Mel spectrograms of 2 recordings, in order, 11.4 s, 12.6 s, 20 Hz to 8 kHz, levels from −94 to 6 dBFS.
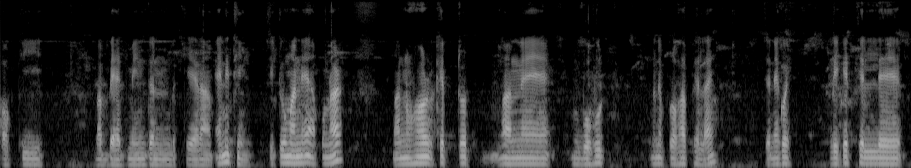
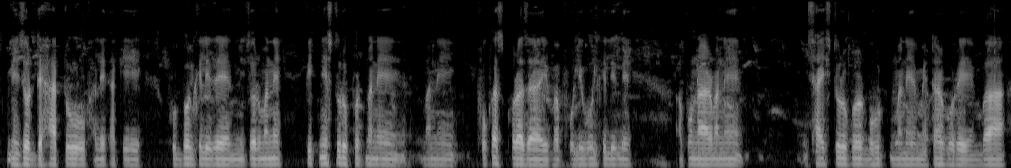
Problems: background sounds at intervals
